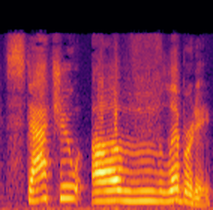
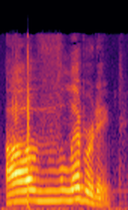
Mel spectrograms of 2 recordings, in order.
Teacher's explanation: notice how I connected the word of with the word Liberty of Liberty you see of is voiced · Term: of exception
